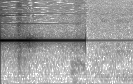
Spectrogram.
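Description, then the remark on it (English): A single steady electronic beep at one high pitch, holding clear and fairly loud for under a second before cutting off abruptly, with no voices. “You just beeped yourself.”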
